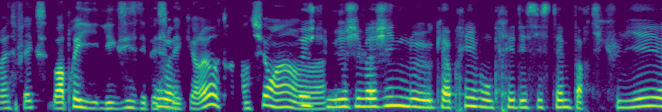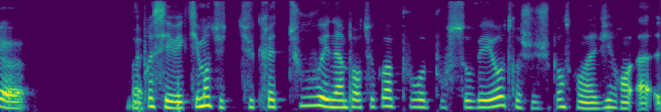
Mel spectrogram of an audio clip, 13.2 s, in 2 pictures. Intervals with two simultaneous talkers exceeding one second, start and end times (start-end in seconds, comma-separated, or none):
none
